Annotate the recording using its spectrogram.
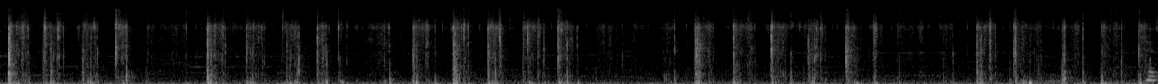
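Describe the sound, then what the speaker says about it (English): Tarot cards shuffled by hand in a dense run of crisp riffling flicks and soft crinkles, close and fairly quiet, with no voice over them. "Let's give the cards a quick shuffle"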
